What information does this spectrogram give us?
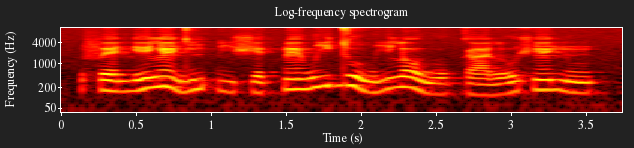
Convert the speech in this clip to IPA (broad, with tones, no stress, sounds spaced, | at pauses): f ɛ˨ n e˨˦ l ɛ̃˦˨ d ĩ˧ k͡p i˨ ʃ ɛ˨ k͡p ɛ̃˧ w i˦ d o˦˨ w i˨˦ l ɔ˦˨ w o˨ k a˨ l o˨˦ ʃ ɛ̃˦ n ũ˧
